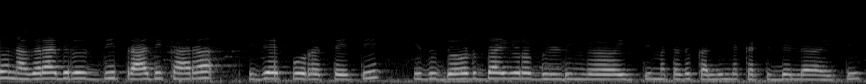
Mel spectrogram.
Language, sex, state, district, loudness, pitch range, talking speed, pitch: Kannada, female, Karnataka, Bijapur, -28 LUFS, 235-270 Hz, 95 wpm, 245 Hz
